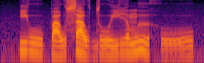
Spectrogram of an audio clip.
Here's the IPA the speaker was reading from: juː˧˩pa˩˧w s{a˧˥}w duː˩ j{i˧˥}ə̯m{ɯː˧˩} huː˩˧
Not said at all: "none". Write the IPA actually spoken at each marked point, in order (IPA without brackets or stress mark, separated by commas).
a˧˩, i˧, ɯː˥˨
